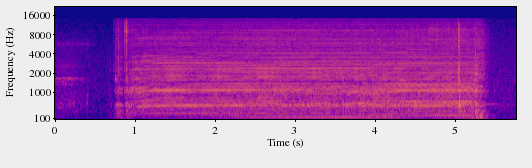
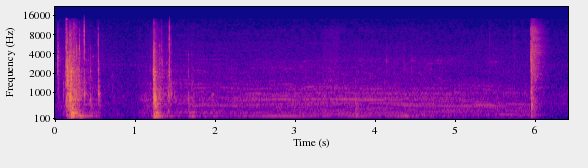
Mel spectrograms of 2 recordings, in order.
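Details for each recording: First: A small electric motor whirs steadily for about four and a half seconds with no limit-switch click: 1993 Cadillac Allante convertible-top pull-down latch on a refurbished replacement switch assembly, bench-tested with a straight ground, stops short of tripping the switch. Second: 1993 Cadillac Allante convertible top, original pull-down switch cleaned with DeoxIT and reinstalled: thump as top drops, short rising pull-down motor hum and crisp click as it cuts off; latch cycle works correctly.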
